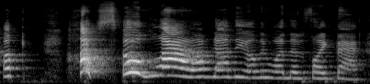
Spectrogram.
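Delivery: high, loud, slow gush through laughter; drawn-out, giggly wail of gladness; laughing relief. Real, not acted. Relieved laughter at viewer comment.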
